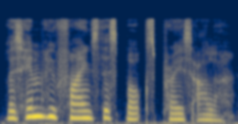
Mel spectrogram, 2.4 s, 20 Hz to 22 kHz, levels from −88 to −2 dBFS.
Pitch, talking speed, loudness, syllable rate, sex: 205 Hz, 200 wpm, -15 LUFS, 4.6 syllables/s, female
